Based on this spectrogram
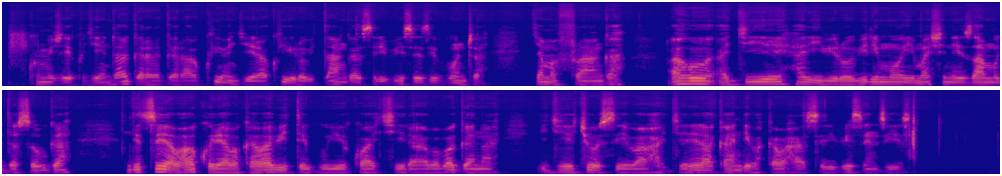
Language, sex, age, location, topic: Kinyarwanda, male, 18-24, Kigali, finance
